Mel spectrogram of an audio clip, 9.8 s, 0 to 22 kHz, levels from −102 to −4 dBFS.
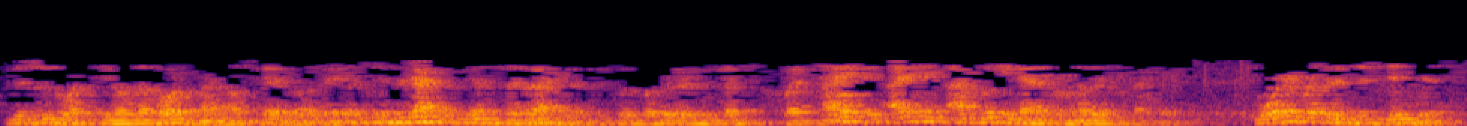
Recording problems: off-mic speech; far
garbled, watery; badly; nothing above 2.5 kHz
room echo; noticeable; dies away in 0.5 s
murmuring crowd; faint; throughout; 25 dB below the speech

